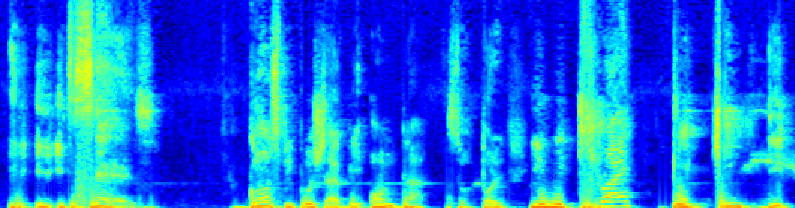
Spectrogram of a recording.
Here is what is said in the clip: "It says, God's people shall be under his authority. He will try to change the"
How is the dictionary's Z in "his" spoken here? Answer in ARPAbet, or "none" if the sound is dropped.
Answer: S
